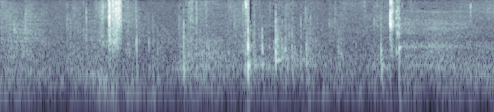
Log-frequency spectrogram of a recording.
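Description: Bible pages being turned: a few crisp paper flicks and rustles, the sharpest about half a second in, a little past one second, and near the end.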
